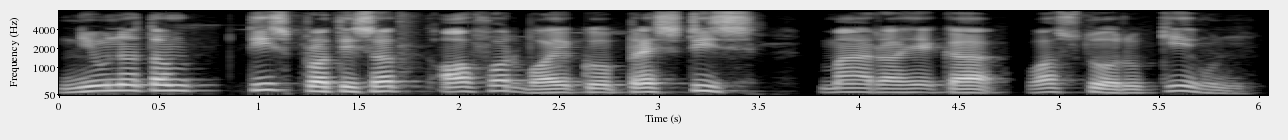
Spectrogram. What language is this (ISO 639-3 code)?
nep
